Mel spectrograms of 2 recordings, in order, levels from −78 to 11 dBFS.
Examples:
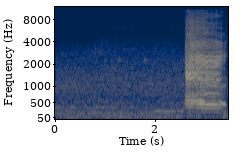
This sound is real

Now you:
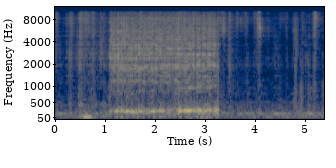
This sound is fake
